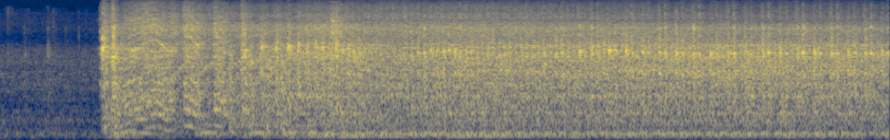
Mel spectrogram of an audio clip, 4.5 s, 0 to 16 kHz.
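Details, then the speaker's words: International LT625 heavy diesel truck, standard restart without active decompression: fires abruptly under compression after a brief quiet moment and settles into a steady deep idle; normal start. "And then on standard startup, you're gonna hear the standard engine starting up under compression"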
